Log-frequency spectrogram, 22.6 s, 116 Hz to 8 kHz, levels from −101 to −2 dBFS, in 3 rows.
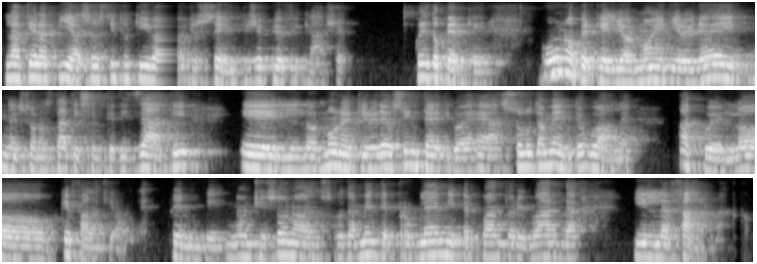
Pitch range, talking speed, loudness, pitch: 140-165 Hz, 110 wpm, -19 LUFS, 150 Hz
